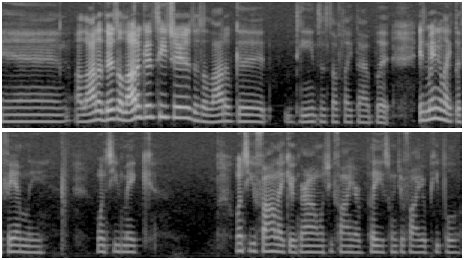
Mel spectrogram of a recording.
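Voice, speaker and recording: A woman's voice: sits low, moderate pace. A woman from Florida talking casually as an interview guest on a podcast. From Orlando, Florida, USA.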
